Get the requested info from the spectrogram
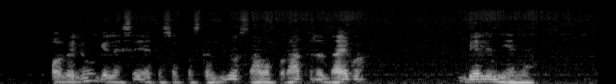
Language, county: Lithuanian, Panevėžys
